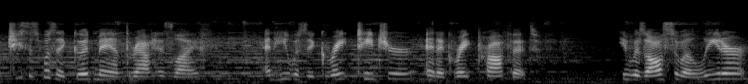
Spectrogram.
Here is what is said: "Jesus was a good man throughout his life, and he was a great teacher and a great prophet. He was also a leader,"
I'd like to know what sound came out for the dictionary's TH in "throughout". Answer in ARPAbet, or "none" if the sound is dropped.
TH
